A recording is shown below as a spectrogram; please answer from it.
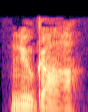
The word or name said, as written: nougat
